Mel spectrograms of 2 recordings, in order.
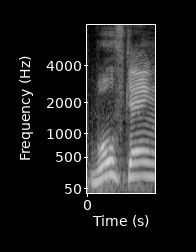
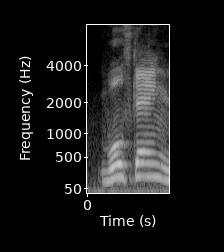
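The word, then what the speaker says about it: Wolfgang: I I might be able to You also No German would pronounce it gang like in gangster.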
